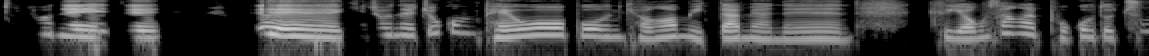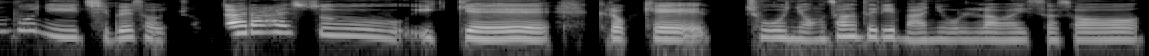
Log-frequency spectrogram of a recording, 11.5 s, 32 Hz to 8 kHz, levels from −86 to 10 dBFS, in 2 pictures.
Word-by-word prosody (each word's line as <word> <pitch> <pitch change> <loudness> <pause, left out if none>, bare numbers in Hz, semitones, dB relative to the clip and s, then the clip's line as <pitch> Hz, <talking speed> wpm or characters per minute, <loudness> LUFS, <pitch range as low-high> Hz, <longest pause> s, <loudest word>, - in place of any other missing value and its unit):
기존에 230 -7 +6
이제 200 -1 +5 0.5
예예예 225 -6 +8
기존에 255 +1 -6
조금 310 +4 -7
배워본 230 +1 +1
경험이 205 +2 -4
있다면은 180 -2 -3 0.4
그 195 - -7
영상을 230 +11 -2
보고도 200 +1 -8
충분히 370 - -5
집에서 195 0 -1
좀 165 - -18
따라 305 +4 +6
할 330 -1 -3
수 235 - -4
있게 185 -2 0 0.2
그렇게 180 -1 0 0.2
좋은 205 -2 -5
영상들이 210 +5 -3
많이 170 -1 -7
올라와 170 0 -8
있어서 170 +1 -6
205 Hz, 315 characters per minute, -23 LUFS, 180-235 Hz, 0.5 s, 예예예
